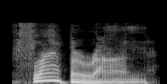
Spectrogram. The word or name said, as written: flaperon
